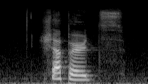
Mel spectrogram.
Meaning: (noun) plural of shepherd; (verb) third-person singular simple present indicative of shepherd
- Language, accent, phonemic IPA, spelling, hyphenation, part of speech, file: English, US, /ˈʃɛpɚdz/, shepherds, shep‧herds, noun / verb, En-us-shepherds.ogg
